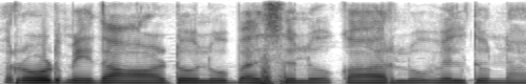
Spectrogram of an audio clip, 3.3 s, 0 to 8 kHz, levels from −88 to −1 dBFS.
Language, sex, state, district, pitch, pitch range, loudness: Telugu, female, Telangana, Komaram Bheem, 190 Hz, 185-195 Hz, -17 LUFS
